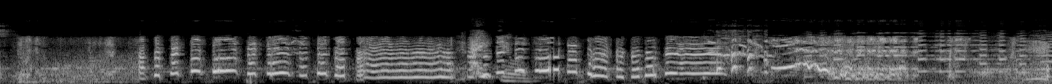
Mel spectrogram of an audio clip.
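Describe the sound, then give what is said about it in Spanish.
A person in Kentucky loudly imitates a horse's whinny, producing a long series of quavering, rapidly pulsing vocal calls that rise and fall over about ten seconds. “Como caballo, como caballo”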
